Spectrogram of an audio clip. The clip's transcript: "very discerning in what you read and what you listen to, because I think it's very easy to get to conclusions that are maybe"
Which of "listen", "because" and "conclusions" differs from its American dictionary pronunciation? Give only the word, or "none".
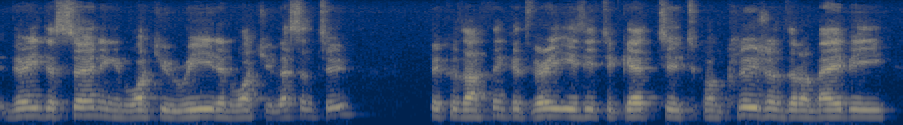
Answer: none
